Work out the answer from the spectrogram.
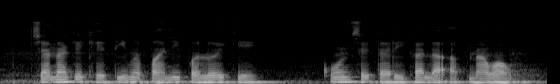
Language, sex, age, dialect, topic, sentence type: Chhattisgarhi, male, 18-24, Central, agriculture, question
